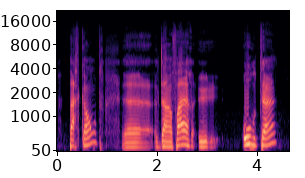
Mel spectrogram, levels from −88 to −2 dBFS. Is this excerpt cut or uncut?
uncut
